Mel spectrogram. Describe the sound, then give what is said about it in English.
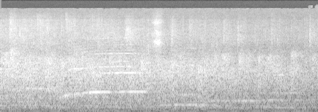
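An audience at a church service claps steadily in a dense, continuous wash of applause, with faint tonal lines of voices or music drifting beneath the clapping throughout. “Come on, jump to your feet and clap your hands and shout, it's not over yet.”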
